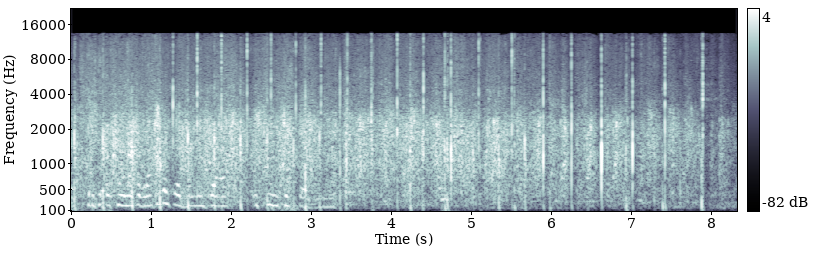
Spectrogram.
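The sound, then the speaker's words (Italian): Audience applause at an evening festival event honouring its organisers: dense, steady clapping that runs about eight seconds, with a voice heard over the first few seconds, thinning to scattered individual claps toward the end. “Proprio per questo io direi di far loro un applauso.”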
